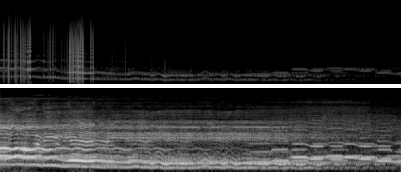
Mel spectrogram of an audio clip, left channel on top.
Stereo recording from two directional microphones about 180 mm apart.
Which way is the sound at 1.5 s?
30° right (ahead or behind).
